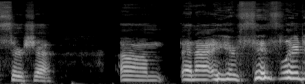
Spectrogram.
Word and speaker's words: Saoirse: Ah, Saoirse! Okay, that's right. Yeah, because I couldn't remember, I didn't know at the time how to say that, Saoirse, and it's Saoirse.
